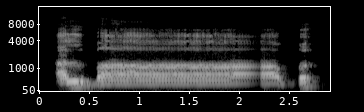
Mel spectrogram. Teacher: البابو، تو اب با کے بعد الف مد ہے 2 حرکت، لیکن جب با کو ساکن کر دیں گے رکنے کی وجہ سے تو پھر کیا بنے گا، الباب، یہ مد عارض بن گیا۔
